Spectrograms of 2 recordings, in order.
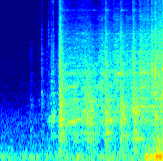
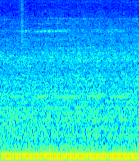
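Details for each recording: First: Free used car on a cold start: it cranks briefly, catches, and settles to a rough idle with a whining tone over it while the alternator visibly jumps. There is no knocking or ticking, and the noise is unidentified. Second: Free car with an intermittent whining noise (owner unsure, suspects power steering; alternator seen jumping): smooth low steady idle hum with no knocking or ticking on top; the engine itself sounds healthy.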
